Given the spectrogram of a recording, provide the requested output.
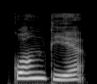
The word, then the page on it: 光碟: guāng dié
